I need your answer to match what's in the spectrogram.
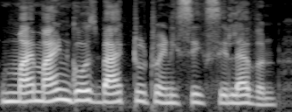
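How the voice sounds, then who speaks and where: A woman's voice: fairly low pitch, a little fast, no echo. Indian woman host, dry close sound. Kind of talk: news discussion interviewing.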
